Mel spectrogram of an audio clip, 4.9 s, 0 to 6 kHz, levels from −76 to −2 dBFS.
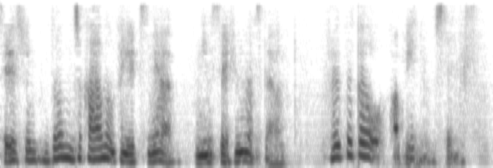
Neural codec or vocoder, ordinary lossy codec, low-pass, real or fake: codec, 16 kHz, 0.5 kbps, FreqCodec, smaller model; MP3, 24 kbps; 5.4 kHz; fake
